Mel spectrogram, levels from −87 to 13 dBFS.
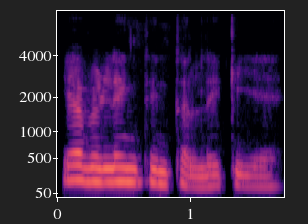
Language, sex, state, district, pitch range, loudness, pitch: Hindi, male, Uttar Pradesh, Etah, 125-175 Hz, -26 LUFS, 150 Hz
